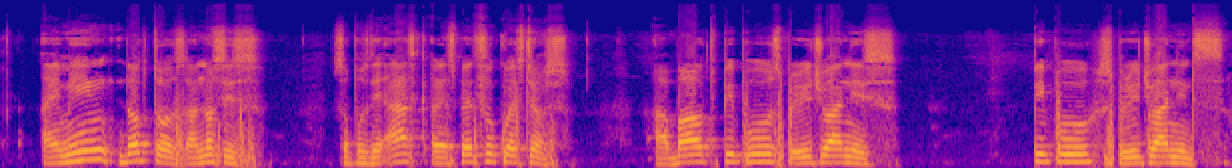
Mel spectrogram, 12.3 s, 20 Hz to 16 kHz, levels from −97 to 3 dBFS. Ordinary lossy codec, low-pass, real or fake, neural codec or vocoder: AAC, 48 kbps; 14.4 kHz; real; none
